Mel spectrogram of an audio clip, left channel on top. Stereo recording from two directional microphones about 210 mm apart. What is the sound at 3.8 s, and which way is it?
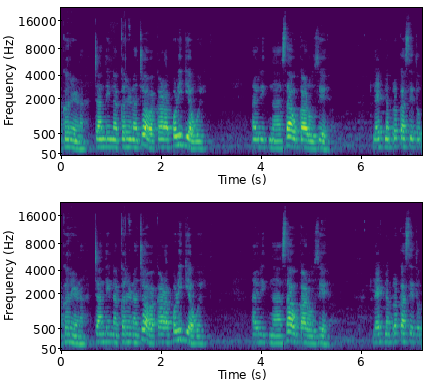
Speech, 20° left (ahead or behind).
